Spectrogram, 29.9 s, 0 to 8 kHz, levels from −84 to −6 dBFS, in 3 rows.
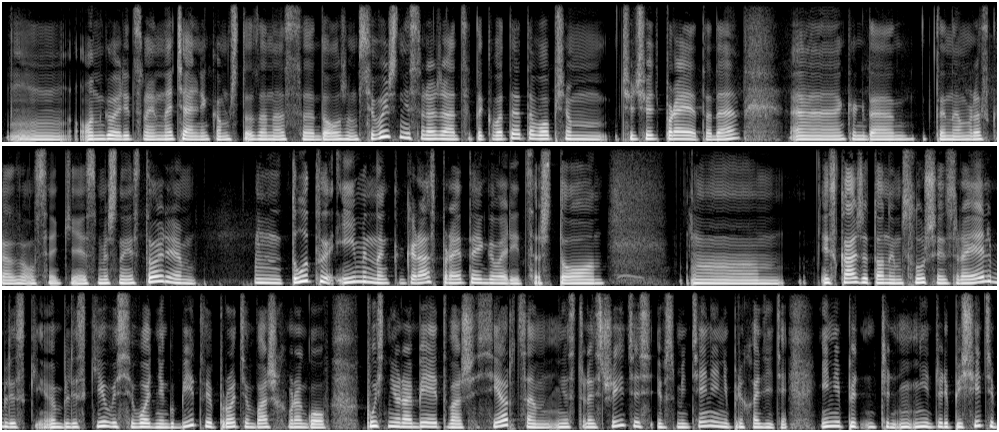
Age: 20-39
